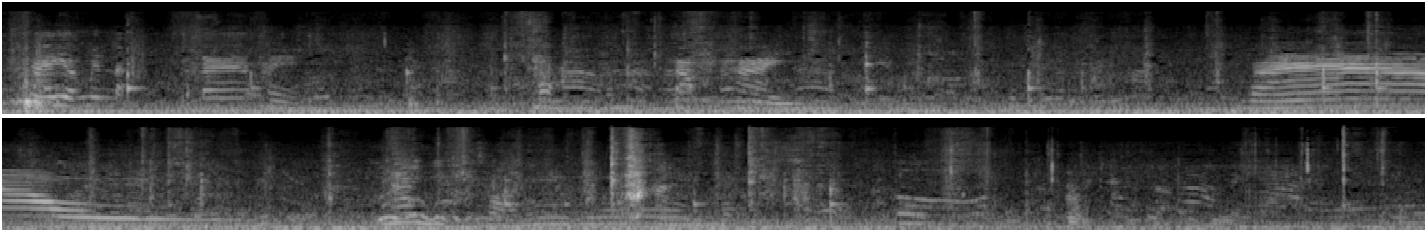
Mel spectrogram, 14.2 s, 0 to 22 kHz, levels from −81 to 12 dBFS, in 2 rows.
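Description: No technical faults can be heard anywhere in the audio; the signal stays steady and intact from its first moment to its last.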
